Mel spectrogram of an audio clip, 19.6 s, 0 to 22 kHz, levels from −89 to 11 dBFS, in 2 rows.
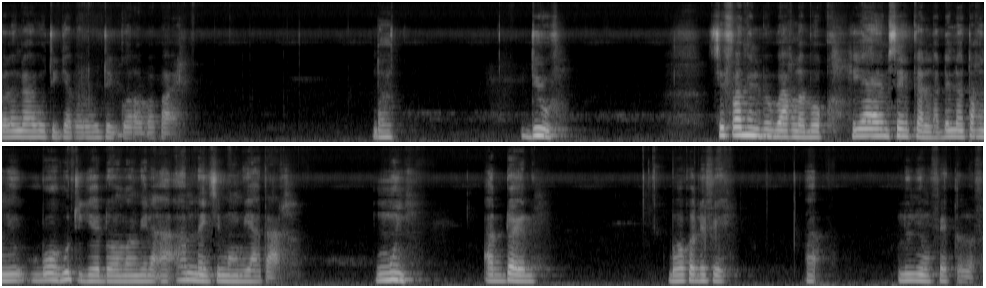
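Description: Listening to the speech in this recording, nothing stood out as a technical problem at any point.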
